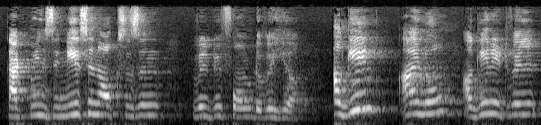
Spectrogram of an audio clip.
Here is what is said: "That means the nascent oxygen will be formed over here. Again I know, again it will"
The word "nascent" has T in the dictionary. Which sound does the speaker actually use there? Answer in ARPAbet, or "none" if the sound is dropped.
none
